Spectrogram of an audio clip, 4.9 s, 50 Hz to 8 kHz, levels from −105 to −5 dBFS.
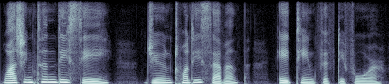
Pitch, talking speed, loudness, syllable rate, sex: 180 Hz, 110 wpm, -20 LUFS, 3.9 syllables/s, female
